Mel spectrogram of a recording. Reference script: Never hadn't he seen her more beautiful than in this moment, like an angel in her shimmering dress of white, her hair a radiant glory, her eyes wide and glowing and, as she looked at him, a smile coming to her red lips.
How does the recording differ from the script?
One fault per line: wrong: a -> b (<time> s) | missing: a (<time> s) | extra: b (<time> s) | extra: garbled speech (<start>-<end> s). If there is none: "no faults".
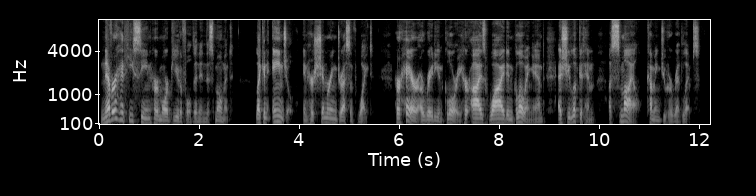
wrong: hadn't -> had (0.3 s)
